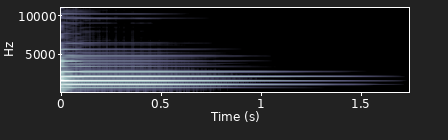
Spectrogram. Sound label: Casio CTK-611 Tubular Bell C5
